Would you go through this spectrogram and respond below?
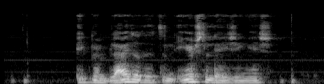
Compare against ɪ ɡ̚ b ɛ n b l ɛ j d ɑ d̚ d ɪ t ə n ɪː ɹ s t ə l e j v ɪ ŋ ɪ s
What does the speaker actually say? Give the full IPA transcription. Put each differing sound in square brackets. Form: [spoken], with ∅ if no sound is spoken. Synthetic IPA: ɪ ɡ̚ b ɛ n b l ɛ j d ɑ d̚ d ɪ t ə n ɪː ɹ s t ə l e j [z] ɪ ŋ ɪ s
